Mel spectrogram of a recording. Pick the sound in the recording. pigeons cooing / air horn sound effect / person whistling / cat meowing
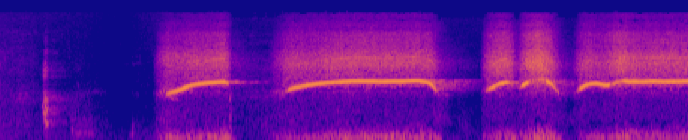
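person whistling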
